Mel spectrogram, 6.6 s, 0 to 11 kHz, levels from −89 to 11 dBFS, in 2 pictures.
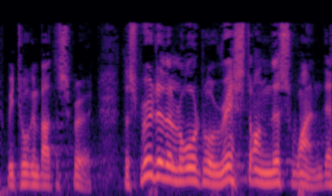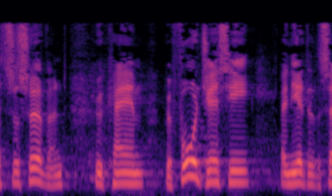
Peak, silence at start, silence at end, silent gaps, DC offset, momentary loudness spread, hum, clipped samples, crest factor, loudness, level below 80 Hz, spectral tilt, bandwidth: -10 dBFS; 0 s; 0 s; none; under 0.1%; 12 LU; none; under 0.1%; 18 dB; -27 LUFS; -60 dBFS; -4.5 dB/octave; 8 kHz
